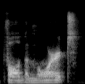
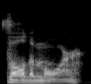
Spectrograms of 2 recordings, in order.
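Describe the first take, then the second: First: The final T is clearly sounded. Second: The final T is left silent. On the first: It follows the usual English way of saying it. "everyone in the movies, and I also say Voldemort" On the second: It follows the French origin of the word. "pronounced without the T in French"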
